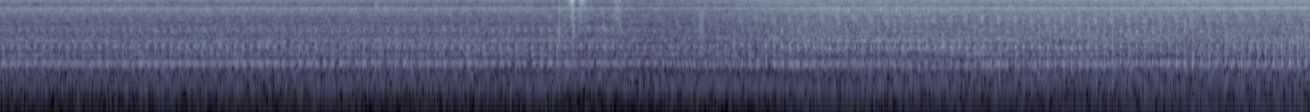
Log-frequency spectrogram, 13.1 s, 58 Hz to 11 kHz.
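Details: 2011 BMW 335d diesel idling with steady, fast ticking over the clatter; bad harmonic balancer (crankshaft damper) suspected, not confirmed; suspected harmonic balancer ticking.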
